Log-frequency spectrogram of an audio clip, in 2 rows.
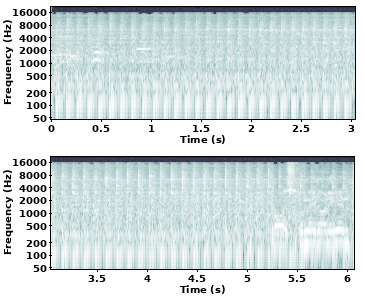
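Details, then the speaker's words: Honda 1211 ride-on mower after repairing the transmission cooling fan and fitting inner tubes: even, steady engine beat with no rubbing or scraping from the transmission; old noise gone, owner hears a faint new unfamiliar noise. "Il n'y a plus le sale bruit là. J'entends un tout petit bruit moi que je connaissais pas avant."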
